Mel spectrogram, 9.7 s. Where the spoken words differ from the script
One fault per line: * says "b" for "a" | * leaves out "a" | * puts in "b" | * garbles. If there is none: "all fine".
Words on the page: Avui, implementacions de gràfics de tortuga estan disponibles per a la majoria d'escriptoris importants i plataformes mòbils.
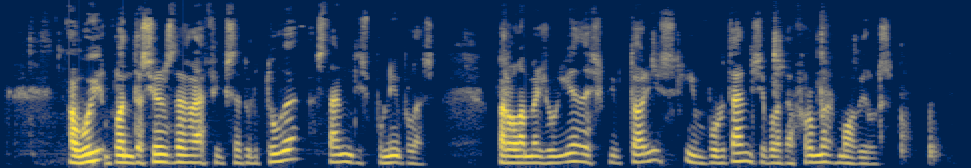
all fine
